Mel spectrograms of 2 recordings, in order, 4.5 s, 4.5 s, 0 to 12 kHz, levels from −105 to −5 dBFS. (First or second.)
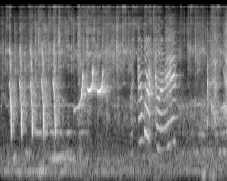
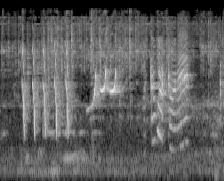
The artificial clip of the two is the first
